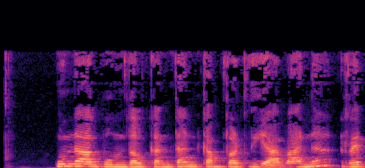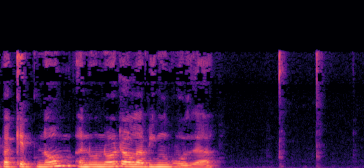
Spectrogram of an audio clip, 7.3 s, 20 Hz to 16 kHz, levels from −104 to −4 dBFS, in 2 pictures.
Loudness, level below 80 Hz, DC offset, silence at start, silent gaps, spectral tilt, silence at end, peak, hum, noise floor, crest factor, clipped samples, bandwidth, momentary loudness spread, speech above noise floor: -26 LUFS; -62 dBFS; under 0.1%; 0.55 s; none; -6.5 dB/octave; 1.5 s; -10 dBFS; none; -76 dBFS; 16 dB; under 0.1%; 11.5 kHz; 7 LU; 50 dB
